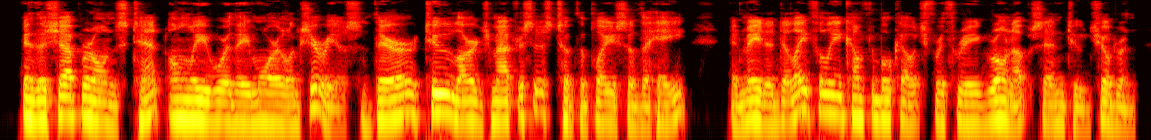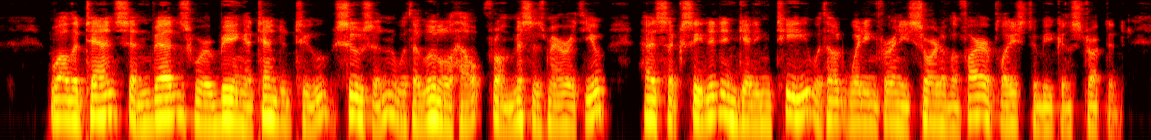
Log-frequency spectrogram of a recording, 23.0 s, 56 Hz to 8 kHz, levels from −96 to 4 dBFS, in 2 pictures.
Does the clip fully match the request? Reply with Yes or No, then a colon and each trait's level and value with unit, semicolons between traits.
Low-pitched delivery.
Yes: low, 110 Hz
